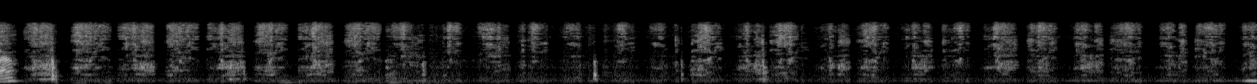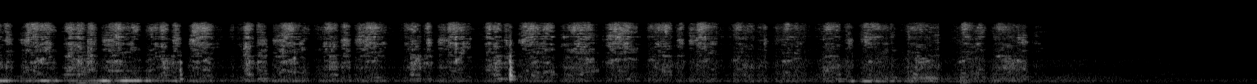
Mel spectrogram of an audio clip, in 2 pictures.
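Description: Golok machete blade being stroked back and forth over the red, finer-grit side of a two-grit whetstone: a fast, even run of rasping strokes, about two to three a second. The strokes stop abruptly near the end.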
